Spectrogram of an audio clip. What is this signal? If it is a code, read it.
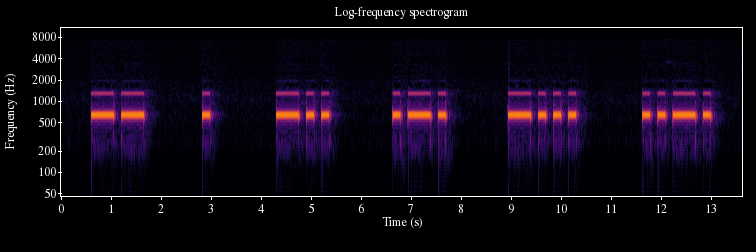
Morse code, heard as a keyed tone, about 8 wpm, 660 Hz. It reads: M E D R B F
